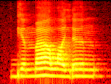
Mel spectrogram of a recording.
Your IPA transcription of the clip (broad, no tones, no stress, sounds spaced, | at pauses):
ɡʲ ɛ m æ lˠ e lʲ ɾ ɘ n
